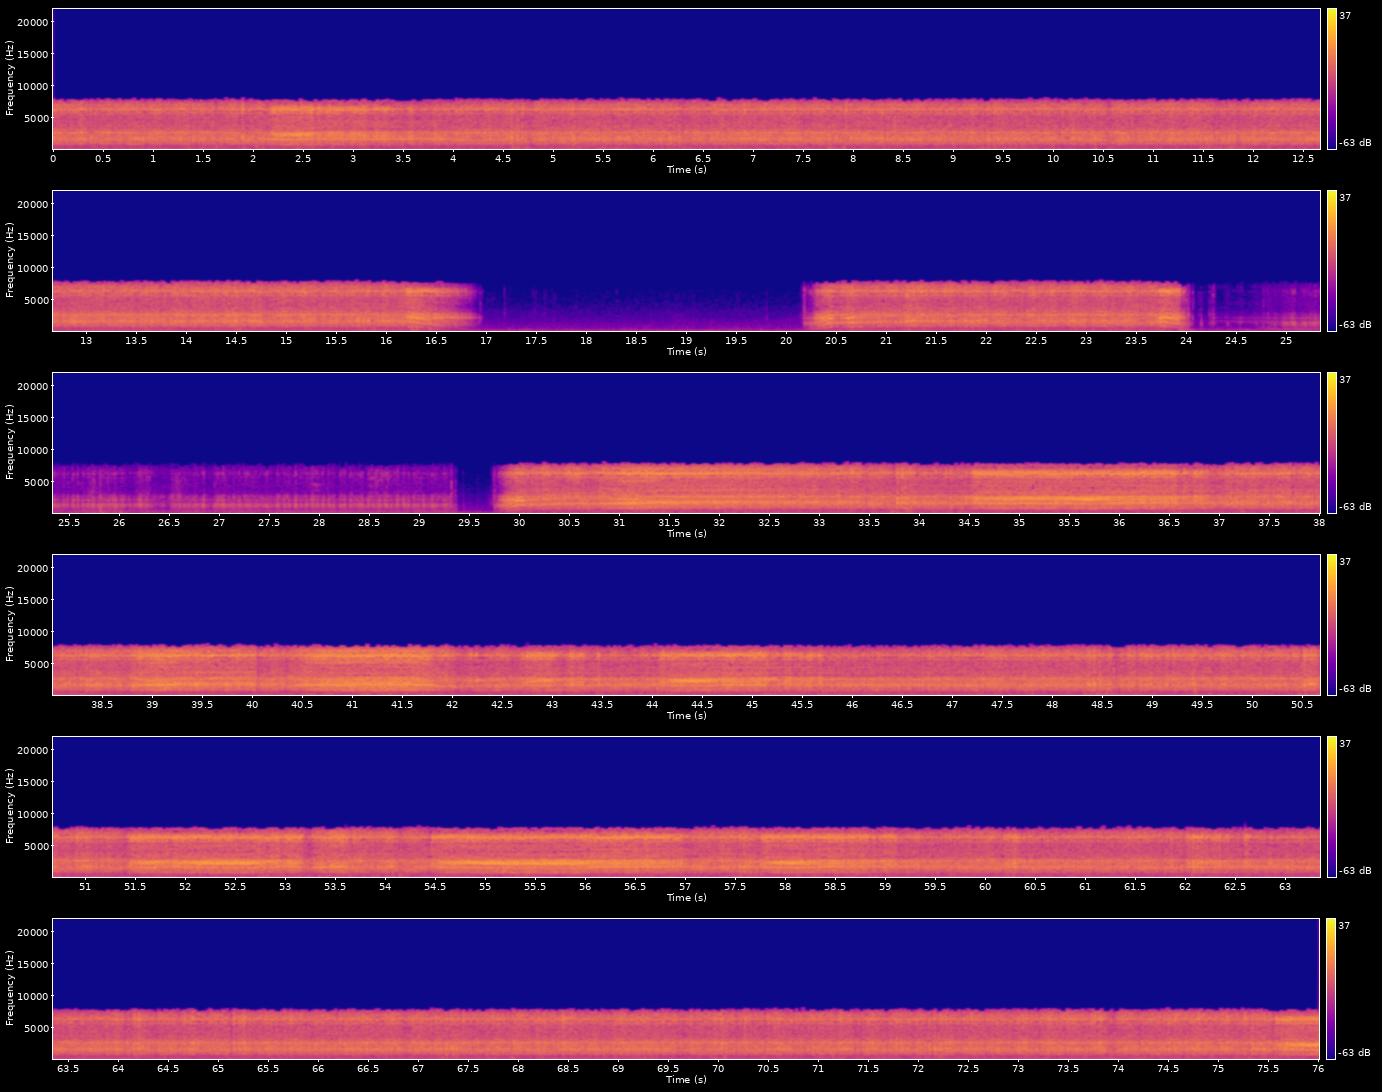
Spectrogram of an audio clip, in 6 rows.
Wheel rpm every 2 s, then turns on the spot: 230, 230, 230, 230, 230, 230, 230, 230, 60, 0, 150, 220, 30, 20, 20, 170, 230, 220, 230, 230, 220, 220, 230, 230, 230, 230, 220, 220, 230, 230, 230, 230, 230, 230, 230, 230, 230, 230.
24-30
